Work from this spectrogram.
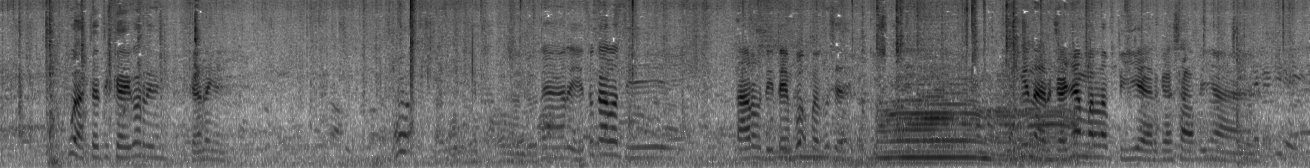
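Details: Very thin, bony cow, still alive, lowing with drawn-out harmonic moos, the loudest one held for about a second near the middle, amid people talking and background clatter.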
